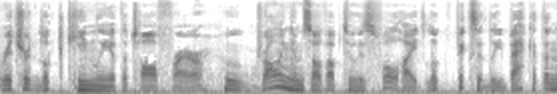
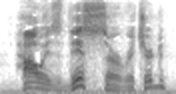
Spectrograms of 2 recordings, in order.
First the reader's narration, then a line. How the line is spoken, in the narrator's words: said he sternly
